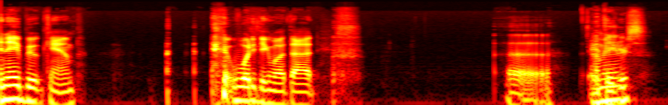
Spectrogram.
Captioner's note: laughs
